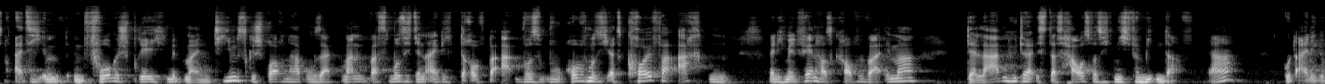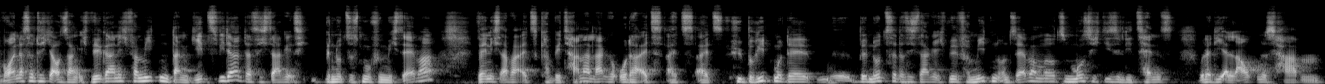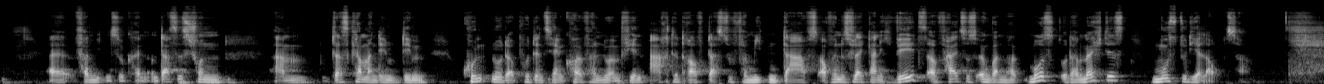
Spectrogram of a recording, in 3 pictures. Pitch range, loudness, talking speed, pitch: 105-130 Hz, -20 LUFS, 220 wpm, 115 Hz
